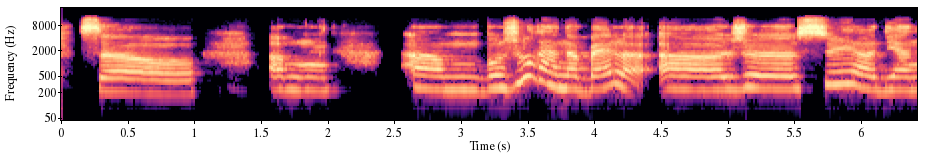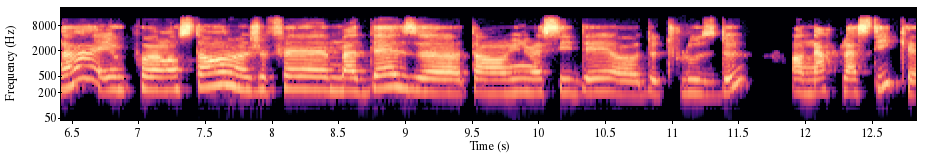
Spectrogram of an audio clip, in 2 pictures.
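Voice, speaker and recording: In a French accent, a woman speaks very slowly at a high pitch, with ordinary pitch variation and very even loudness. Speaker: doctoral student. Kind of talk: audience question. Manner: halting.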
